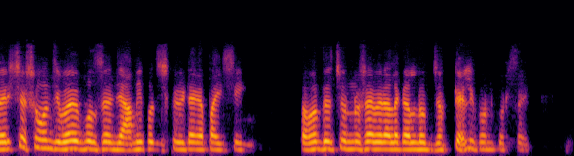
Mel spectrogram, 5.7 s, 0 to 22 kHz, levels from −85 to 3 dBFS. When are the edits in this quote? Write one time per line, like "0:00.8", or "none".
none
